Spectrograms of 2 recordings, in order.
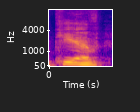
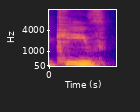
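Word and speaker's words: Kyiv: I mean of Ukraine, they changed the name of the capital from pronunciation of the name from Kiev to Kev all at once.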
